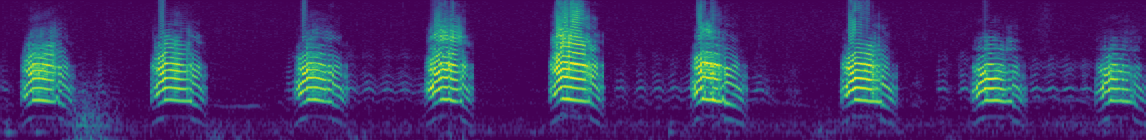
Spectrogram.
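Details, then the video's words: A Caspian gull gives a steady series of nine harsh, nasal, arching calls, about one every two-thirds of a second, each rising then falling. "Caspian Gull"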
